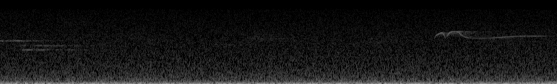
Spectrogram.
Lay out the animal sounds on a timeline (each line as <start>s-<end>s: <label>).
0.0s-0.9s: Wood Thrush (Hylocichla mustelina)
4.2s-5.6s: Eastern Wood-Pewee (Contopus virens)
